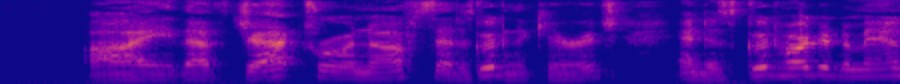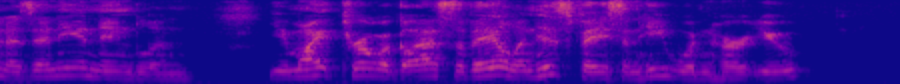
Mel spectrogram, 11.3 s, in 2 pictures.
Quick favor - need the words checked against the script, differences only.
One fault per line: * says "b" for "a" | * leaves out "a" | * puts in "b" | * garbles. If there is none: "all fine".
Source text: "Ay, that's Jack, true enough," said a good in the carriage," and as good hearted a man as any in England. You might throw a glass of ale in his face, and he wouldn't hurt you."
all fine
